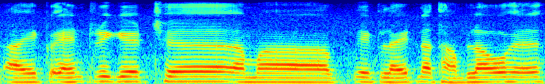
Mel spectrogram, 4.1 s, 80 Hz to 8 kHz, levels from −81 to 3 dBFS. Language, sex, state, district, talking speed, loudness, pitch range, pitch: Gujarati, male, Gujarat, Gandhinagar, 160 wpm, -13 LUFS, 150-165 Hz, 160 Hz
